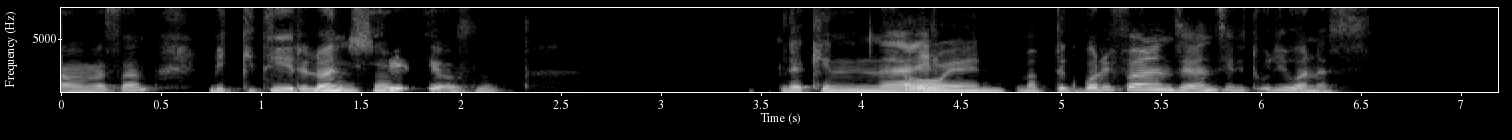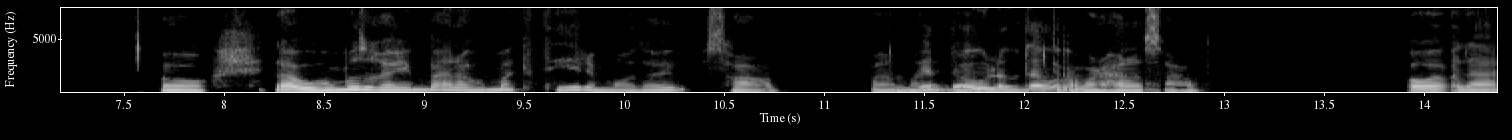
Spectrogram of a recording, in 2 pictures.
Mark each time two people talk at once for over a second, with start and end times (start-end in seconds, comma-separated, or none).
11.3-12.6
